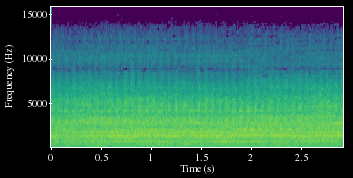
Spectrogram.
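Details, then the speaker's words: Stabilizer jacks on a 2013 Sunnybrook Raven 3250RE travel trailer running down one at a time on an already-level unit until taut; steady, even electric motor drone and whine with no strain, normal stabilizer jack motor operation. "as you see these will run themselves down one at a time sometimes"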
